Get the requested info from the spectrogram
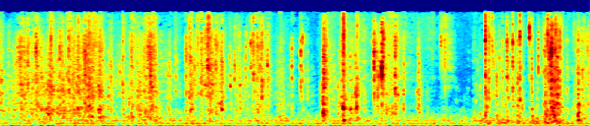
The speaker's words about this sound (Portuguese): Eu vou pegar aqui a sua sacola com cuidado para não cair nada, né?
